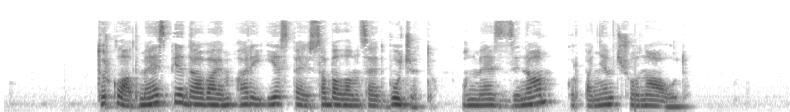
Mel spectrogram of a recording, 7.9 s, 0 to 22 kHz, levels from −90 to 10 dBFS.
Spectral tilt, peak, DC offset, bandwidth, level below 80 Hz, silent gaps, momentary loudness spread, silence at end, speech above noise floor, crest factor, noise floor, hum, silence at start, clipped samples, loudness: -6 dB/octave; -8 dBFS; under 0.1%; 11.5 kHz; -64 dBFS; none; 11 LU; 1 s; 50 dB; 18 dB; -74 dBFS; none; 0.95 s; under 0.1%; -25 LUFS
